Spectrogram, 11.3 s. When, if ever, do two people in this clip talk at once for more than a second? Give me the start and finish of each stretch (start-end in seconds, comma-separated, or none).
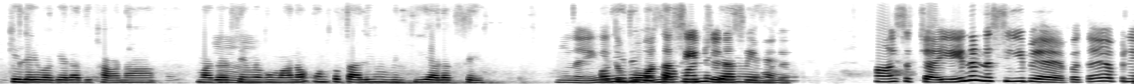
6.0-7.6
